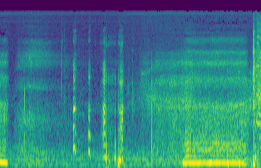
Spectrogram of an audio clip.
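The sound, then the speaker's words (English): A female dog snores loudly, with raspy wheezing breaths and a few snorts, ending in a long, droning inhale that sounds like a grown man sleeping. “Yes, this is me and my dog. Like, she sounds like a grown man.”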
